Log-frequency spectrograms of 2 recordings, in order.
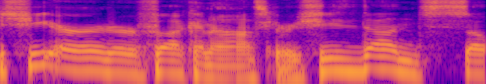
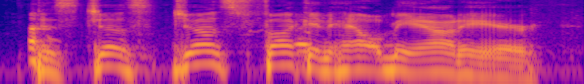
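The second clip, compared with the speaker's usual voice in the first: exasperated, fed-up New York accent. Asking someone to help out, sounding like a pissed-off New Yorker.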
